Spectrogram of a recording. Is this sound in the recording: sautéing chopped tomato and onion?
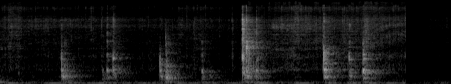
yes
